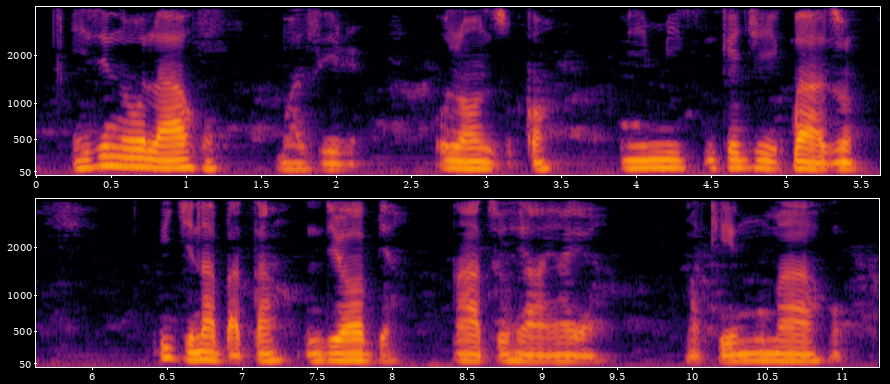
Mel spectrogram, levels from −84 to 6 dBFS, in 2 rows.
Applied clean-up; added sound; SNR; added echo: classical method log-MMSE.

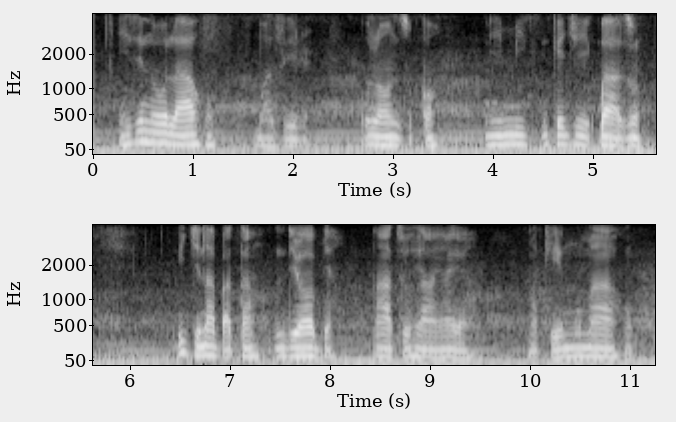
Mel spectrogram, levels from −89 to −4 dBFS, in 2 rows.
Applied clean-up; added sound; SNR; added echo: none; Aircraft; 7 dB; none.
